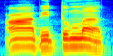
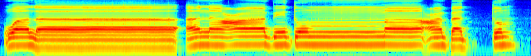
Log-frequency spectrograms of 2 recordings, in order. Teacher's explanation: duma itu harus berdengung. Kenapa berdengung? Karena bacaan idgham bi gunnah.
